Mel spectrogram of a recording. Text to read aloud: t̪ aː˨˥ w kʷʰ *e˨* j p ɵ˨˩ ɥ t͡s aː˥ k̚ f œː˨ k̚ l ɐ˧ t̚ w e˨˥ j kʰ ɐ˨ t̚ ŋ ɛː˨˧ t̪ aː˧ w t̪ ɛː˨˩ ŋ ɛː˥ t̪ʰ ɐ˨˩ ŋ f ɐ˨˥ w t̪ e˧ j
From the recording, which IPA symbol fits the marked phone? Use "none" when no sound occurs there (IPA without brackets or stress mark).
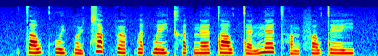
e˨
